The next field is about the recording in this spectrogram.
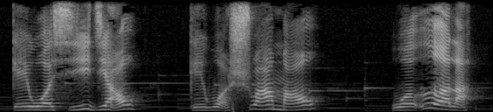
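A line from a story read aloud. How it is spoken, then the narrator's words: Forceful roar. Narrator (Chinese): 他都会用力地大声吼道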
